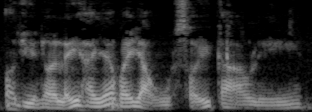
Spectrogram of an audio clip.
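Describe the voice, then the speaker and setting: A man acting as a feng shui master in a radio play speaks Hong Kong Cantonese in a low, husky voice. He explains patiently and politely, as if to soothe a worried client. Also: normal speed. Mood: calm, reassuring.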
